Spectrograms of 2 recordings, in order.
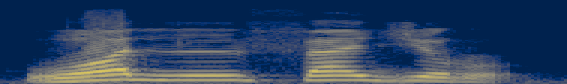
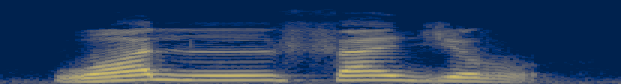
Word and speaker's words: والفجر: لذا اینجا را باید تفخیم بشه، باید درشت و پرحجم تلفظ بشه. تلفظ میکنم، توجه کنید: والفجر والفجر.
